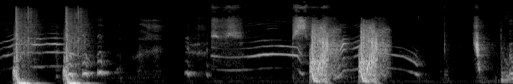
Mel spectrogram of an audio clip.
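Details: Domestic cat indoors in a small room defending its personal boundaries, scratching with its claws: sharp spitting hisses, then drawn-out wavering yowls that bend downward, with thumps and a person talking in Persian and laughing.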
